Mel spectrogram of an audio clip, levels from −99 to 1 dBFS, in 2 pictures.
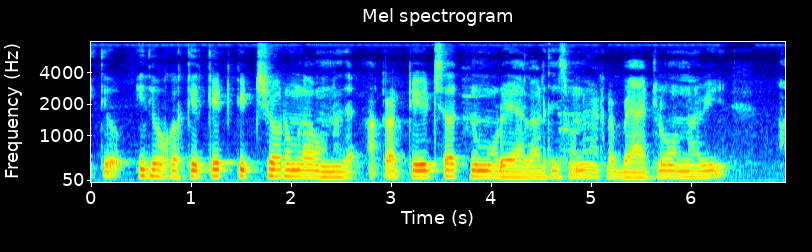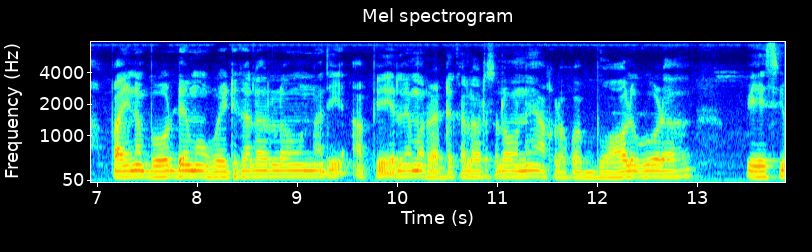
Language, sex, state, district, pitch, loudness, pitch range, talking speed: Telugu, male, Andhra Pradesh, Visakhapatnam, 125 Hz, -28 LUFS, 115-125 Hz, 150 wpm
